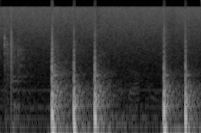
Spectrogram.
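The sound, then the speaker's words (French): Knocking on a door: a quick group of three firm, low thuds, a short pause, then two more, with a faint tap at the very start. “On a frappé à la porte.”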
